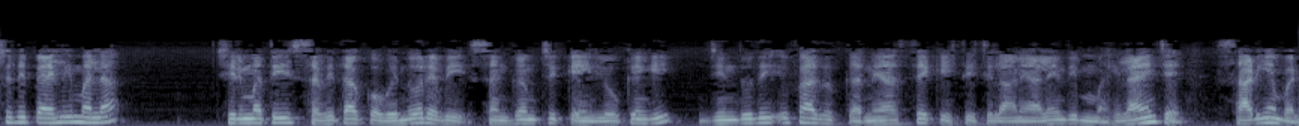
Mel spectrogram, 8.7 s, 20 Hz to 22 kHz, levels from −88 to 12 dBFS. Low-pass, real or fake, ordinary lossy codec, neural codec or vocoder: 7.2 kHz; real; MP3, 24 kbps; none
